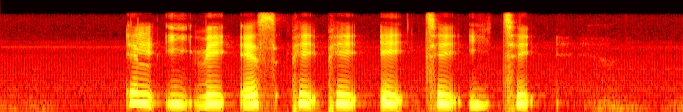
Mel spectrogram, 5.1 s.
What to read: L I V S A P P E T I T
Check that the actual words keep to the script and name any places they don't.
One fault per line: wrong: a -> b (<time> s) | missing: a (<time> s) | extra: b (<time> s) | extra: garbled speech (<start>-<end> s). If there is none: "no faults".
missing: A (2.1 s)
